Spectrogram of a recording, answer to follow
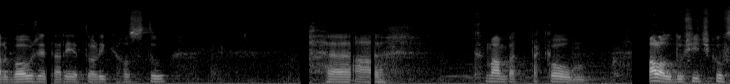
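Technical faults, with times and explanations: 0.46–0.51 s: block of digital silence. A 46 ms stretch drops to silence, fitting an unfilled 2048-sample output buffer; the abrupt edges give a short hole.
3.00–3.75 s: chunks out of order. A 250 ms chunk plays two chunks late, so the passage sounds jumbled, with three hard joins.
3.70 s: block of digital silence. A 139 ms gap to silence starts with no fade, giving a brief dropout.
4.75–5.50 s: chunks out of order. Again a 250 ms chunk arrives two chunks late; the reordered audio sounds garbled at each hard join.
6.32–6.50 s: block of digital silence. A 186 ms hole, which fits an 8192-sample buffer left unfilled, cuts in and out sharply.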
